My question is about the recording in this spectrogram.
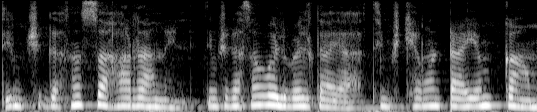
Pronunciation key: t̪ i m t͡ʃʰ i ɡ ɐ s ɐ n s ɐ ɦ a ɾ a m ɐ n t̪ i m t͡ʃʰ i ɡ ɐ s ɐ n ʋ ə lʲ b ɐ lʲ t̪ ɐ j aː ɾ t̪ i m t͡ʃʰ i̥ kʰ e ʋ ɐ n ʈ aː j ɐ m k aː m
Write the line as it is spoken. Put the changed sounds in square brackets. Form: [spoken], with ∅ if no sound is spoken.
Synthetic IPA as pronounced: t̪ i m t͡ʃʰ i ɡ ɐ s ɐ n s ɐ ɦ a ɾ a [n] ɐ n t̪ i m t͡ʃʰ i ɡ ɐ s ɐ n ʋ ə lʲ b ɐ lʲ t̪ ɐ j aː ɾ t̪ i m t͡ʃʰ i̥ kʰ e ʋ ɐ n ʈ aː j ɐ m k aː m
